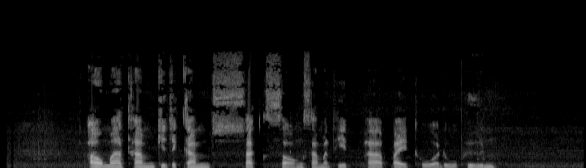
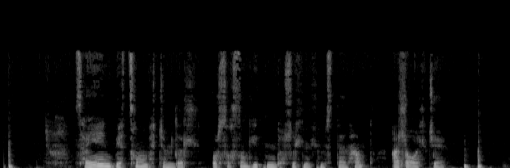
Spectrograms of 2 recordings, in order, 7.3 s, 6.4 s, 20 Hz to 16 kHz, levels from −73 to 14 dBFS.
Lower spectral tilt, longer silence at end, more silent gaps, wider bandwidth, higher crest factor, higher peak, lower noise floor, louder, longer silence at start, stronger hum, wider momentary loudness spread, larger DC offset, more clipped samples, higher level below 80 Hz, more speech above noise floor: second, -4 dB/octave vs -6.5 dB/octave; first, 1.15 s vs 0.35 s; neither; about the same, 11.5 kHz vs 11.5 kHz; first, 24 dB vs 18 dB; first, 0 dBFS vs -6 dBFS; first, -53 dBFS vs -49 dBFS; about the same, -24 LUFS vs -23 LUFS; first, 1.1 s vs 0.1 s; neither; second, 11 LU vs 14 LU; neither; neither; about the same, -54 dBFS vs -54 dBFS; about the same, 29 dB vs 27 dB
